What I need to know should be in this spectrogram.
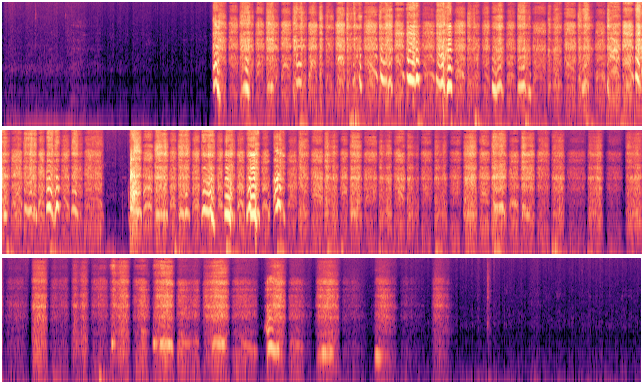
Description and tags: Female Running Scared
running, heavy, breathing, voice, human, gasp, panting, panic, breathe, tired, scared, breath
